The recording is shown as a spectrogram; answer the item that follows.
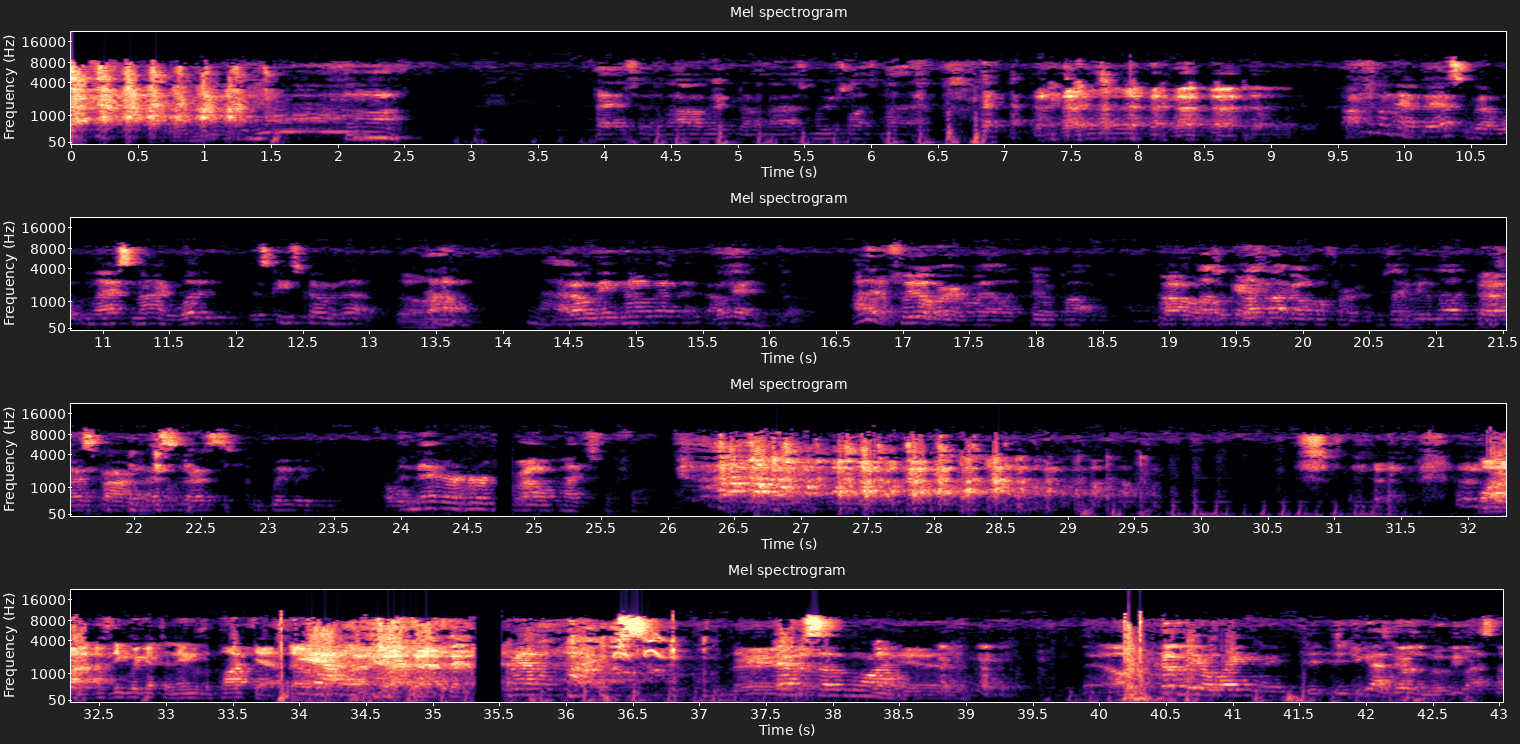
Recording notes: The crew is live from QuakeCon 2010 and we talk about the largest free LAN in the US.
